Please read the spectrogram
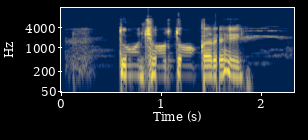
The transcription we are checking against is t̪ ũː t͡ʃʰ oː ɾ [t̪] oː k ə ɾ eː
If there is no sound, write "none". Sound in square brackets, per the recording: t̪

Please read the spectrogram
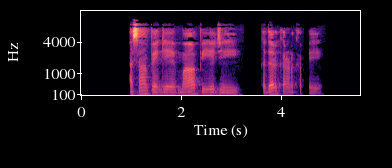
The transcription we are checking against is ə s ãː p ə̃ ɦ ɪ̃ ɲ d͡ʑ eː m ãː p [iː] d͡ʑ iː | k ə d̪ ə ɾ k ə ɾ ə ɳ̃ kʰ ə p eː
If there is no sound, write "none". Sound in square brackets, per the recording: iː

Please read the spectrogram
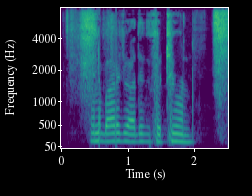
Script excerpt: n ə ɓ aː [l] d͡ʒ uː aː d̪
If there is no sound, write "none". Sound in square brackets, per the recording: ɾ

